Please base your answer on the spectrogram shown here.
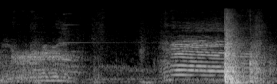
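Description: Texel sheep in a pen bleat, one short low call followed by a longer wavering bleat, and a sharp thud lands near the end, close and fairly loud.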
